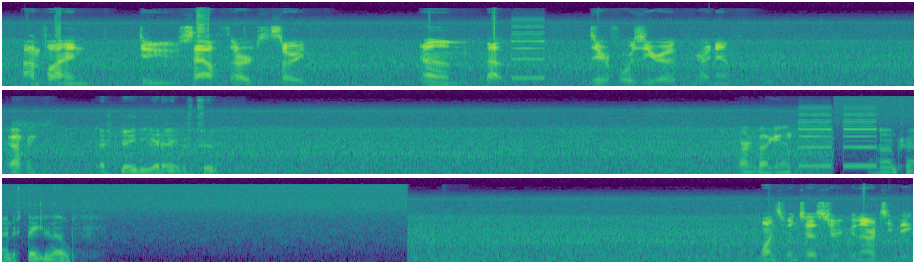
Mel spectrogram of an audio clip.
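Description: A jet engine hums steadily.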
